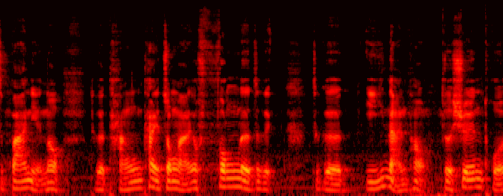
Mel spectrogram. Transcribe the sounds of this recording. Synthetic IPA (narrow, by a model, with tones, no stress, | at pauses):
pa˥njɛ˧˦nɔ˥˧ʈ͡ʂɤ˥˩ɡə˩t̪ʰɑ˧˥ŋt̪ʰa˥˩ɪʈ͡ʂʊ˥ŋa˨jɑ˥˩ʊfɤ˥ŋlə˨ʈ͡ʂɤ˥˩ɡə˩ʈ͡ʂɤ˥˩ɡə˩ | i˧˥na̰˧˥nxɔ̰˥˩d̪ə˥˩ɕɥɛ˥nt̪ʰwɔ˧˥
